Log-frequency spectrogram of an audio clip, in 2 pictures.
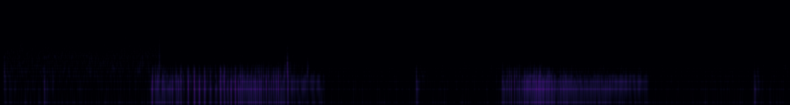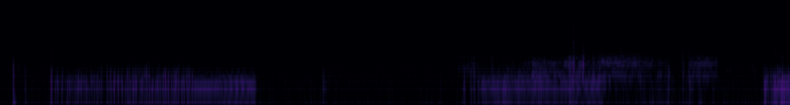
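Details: A young koala, fallen asleep after a formula lunch, snores in low, rough rumbles that return every four to five seconds.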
